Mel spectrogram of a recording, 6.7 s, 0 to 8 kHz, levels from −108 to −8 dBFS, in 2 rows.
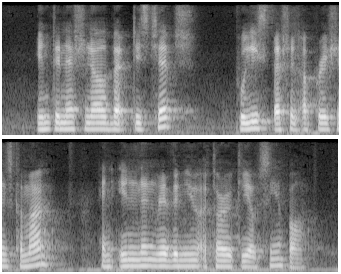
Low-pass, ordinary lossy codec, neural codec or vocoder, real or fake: none; none; codec, 16 kHz, 1.1 kbps, Voila-Tokenizer; fake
